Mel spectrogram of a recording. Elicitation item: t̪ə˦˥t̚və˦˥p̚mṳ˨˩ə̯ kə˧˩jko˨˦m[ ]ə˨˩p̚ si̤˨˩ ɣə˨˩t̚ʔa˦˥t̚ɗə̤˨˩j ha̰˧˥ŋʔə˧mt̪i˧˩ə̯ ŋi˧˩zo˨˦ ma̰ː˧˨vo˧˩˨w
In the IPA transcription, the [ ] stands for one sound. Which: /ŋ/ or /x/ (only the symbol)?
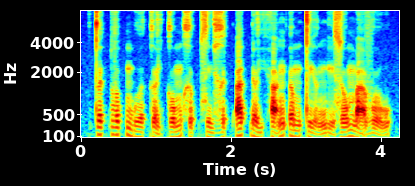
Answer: x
